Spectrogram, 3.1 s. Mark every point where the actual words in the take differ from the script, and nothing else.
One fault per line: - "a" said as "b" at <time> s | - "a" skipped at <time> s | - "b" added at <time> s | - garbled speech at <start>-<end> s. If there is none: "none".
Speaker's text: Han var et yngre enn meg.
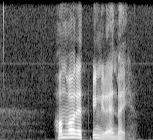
none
